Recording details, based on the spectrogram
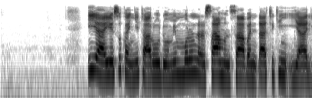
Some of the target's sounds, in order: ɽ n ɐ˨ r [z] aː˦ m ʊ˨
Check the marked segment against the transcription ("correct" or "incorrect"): incorrect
